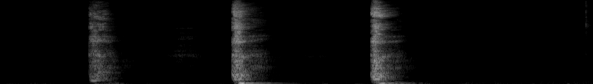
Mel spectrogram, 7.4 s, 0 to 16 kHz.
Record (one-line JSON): {"three_cough_length": "7.4 s", "three_cough_amplitude": 15514, "three_cough_signal_mean_std_ratio": 0.23, "survey_phase": "beta (2021-08-13 to 2022-03-07)", "age": "45-64", "gender": "Male", "wearing_mask": "No", "symptom_none": true, "smoker_status": "Ex-smoker", "respiratory_condition_asthma": false, "respiratory_condition_other": false, "recruitment_source": "REACT", "submission_delay": "2 days", "covid_test_result": "Negative", "covid_test_method": "RT-qPCR", "influenza_a_test_result": "Negative", "influenza_b_test_result": "Negative"}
